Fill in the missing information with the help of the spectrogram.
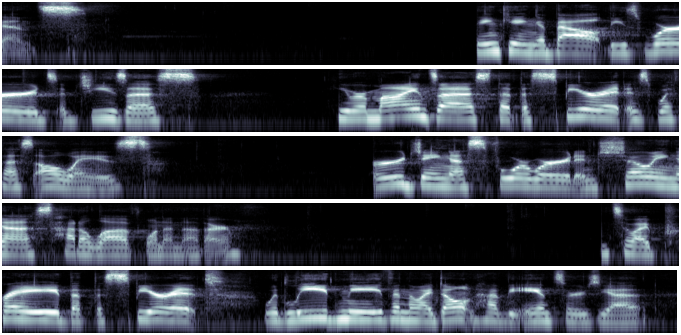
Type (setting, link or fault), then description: setting, live audience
